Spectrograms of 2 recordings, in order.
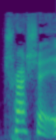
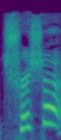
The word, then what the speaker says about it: Tresha: Sergeant Parks, I thought you said Teresa Parks, and then I looked online and it says T-R-E-S-H-A, like Tresha. Is it Trisha or Tresha? – It's pronounced Tresha.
